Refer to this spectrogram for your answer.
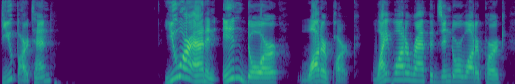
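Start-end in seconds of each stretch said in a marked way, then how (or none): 0.0-0.8 play-acted haughty, high-and-mighty, condescending delivery. Acting out how someone talks down to a bartender, mock-condescending high and mighty tone. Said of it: "The high and mighty, "I'm better than you, you're a measly bartender".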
